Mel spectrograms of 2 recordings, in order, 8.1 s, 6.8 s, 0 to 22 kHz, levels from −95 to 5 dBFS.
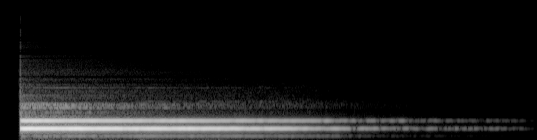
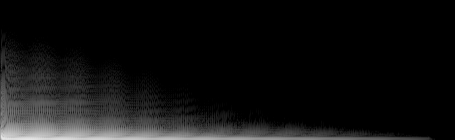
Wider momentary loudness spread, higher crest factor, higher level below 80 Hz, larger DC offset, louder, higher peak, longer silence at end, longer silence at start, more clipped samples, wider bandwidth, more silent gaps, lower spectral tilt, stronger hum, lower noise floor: second, 18 LU vs 24 LU; about the same, 14 dB vs 14 dB; second, -72 dBFS vs -16 dBFS; neither; first, -13 LUFS vs -20 LUFS; about the same, 0 dBFS vs -2 dBFS; about the same, 3 s vs 3.05 s; first, 0.3 s vs 0 s; neither; about the same, 1.1 kHz vs 1.1 kHz; neither; about the same, -13 dB/octave vs -13.5 dB/octave; neither; about the same, -72 dBFS vs -69 dBFS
